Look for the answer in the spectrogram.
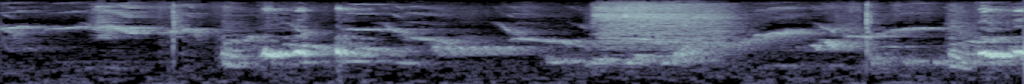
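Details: Forest white-rumped shama singing as lure audio for wild shamas: short whistled phrases and high scratchy notes, interrupted midway by a brief hissing noise burst.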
